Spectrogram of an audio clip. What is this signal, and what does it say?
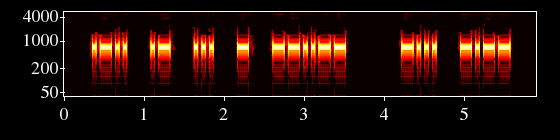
Morse code, heard as a keyed tone, about 25 wpm, spaced as for 18 wpm, 700 Hz. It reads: LAST, BY
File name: Pinocchio ch3 12 25 ik1hge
